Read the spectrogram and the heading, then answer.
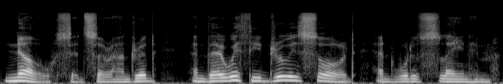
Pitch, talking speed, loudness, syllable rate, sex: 135 Hz, 180 wpm, -19 LUFS, 4.2 syllables/s, male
